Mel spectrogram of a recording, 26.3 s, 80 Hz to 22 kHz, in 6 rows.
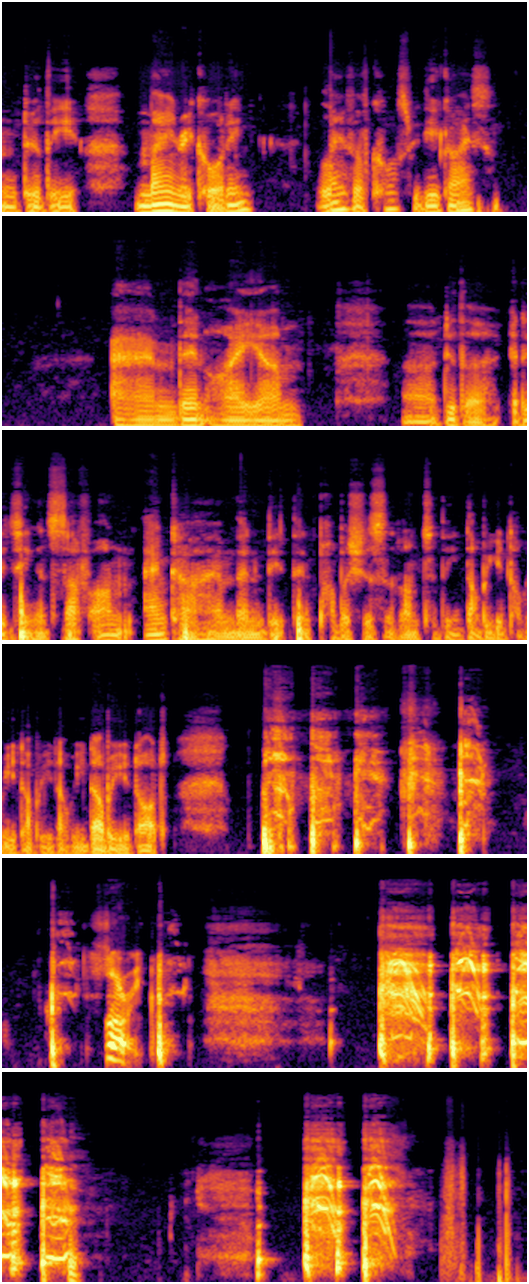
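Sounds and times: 
speech: 0.3 - 4.3, 5.3 - 7.0, 7.7 - 16.0, 18.4 - 19.0
person coughing and spluttering after tonic water went down the wrong way: 15.3 - 17.2, 18.0 - 18.2, 20.7 - 22.6, 24.4 - 25.2
person gasping: 19.2 - 19.9, 23.6 - 24.1.

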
